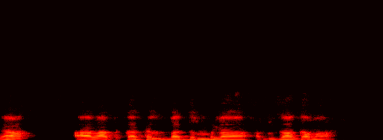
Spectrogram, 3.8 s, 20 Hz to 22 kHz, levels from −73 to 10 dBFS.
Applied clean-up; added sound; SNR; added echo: neural mask model Resemble Enhance denoiser.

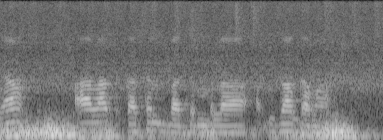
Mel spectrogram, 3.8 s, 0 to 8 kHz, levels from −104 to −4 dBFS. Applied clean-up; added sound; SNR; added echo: none; Wind / Rain; -3 dB; none.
